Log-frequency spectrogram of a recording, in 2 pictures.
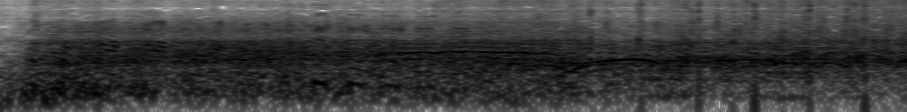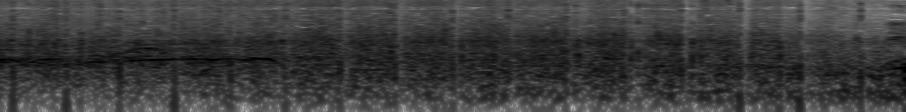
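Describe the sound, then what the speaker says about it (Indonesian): A university campus audience at a Ramadan event with Anies Baswedan breaks into sustained applause, dense steady clapping with a few scattered chuckles and a faint voice mixed in, lasting about nine seconds. "Kenapa tepuk tangan nih?"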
